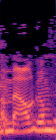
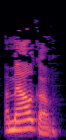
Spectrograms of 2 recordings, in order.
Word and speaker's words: amalgam: And then a dental alma. I don't know how to say it. – Amalgam. – Yeah. Amalgam. Yes. Thank you.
